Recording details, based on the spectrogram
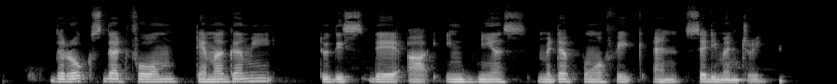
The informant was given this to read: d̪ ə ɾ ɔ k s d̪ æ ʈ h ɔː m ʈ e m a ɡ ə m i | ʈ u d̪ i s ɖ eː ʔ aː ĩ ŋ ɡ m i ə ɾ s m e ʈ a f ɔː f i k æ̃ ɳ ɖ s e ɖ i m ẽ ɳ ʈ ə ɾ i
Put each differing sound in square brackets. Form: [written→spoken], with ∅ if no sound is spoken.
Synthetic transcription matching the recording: d̪ ə ɾ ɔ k s d̪ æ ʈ [h→f] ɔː m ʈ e m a ɡ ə m i | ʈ u d̪ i s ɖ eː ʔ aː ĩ ŋ ɡ [m→n] i ə [ɾ→∅] s m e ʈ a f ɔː f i k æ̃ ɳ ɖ s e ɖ i m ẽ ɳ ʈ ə ɾ i

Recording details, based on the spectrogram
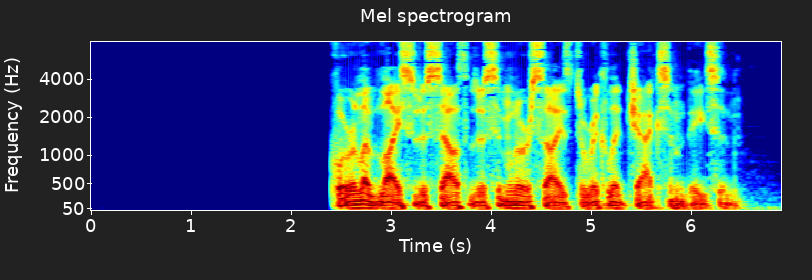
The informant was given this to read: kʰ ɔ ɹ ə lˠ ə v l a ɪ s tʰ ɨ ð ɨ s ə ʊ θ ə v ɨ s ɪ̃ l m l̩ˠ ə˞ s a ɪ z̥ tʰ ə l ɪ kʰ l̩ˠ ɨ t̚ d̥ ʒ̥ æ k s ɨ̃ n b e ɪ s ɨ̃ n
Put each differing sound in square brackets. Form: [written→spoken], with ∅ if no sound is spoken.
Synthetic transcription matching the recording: kʰ ɔ ɹ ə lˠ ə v l a ɪ s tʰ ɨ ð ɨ s [ə→a] ʊ θ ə [v→ð] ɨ s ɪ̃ [l→∅] m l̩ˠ ə˞ s a ɪ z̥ tʰ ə [l→ɹ] ɪ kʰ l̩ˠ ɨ t̚ d̥ ʒ̥ æ k s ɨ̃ n b e ɪ s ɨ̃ n

